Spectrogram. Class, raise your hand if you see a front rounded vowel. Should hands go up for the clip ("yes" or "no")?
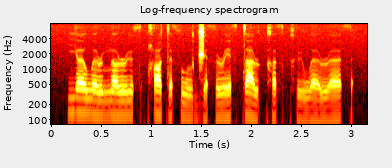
no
